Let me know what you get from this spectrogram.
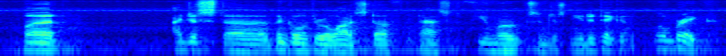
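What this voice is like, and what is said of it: Nasal, congested voice. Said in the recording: “Sorry if I sound a little nasally. Kind of feeling a little under the weather here.”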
